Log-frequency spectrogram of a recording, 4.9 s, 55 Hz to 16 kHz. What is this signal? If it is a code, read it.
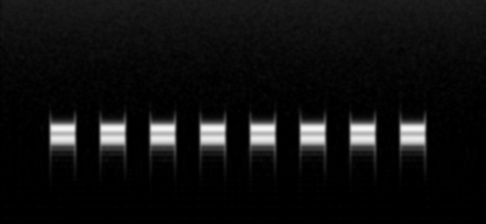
Telephone call progress tone (North American plan), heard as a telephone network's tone, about 480, 620 Hz, 0.25 s on and 0.25 s off. Congestion tone.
